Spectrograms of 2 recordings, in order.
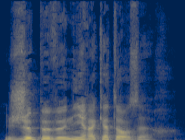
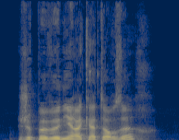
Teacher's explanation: you can hear obviously that the tone of my voice is going up at the end of the question.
